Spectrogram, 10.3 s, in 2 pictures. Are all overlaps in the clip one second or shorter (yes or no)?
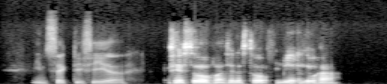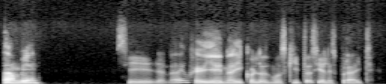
yes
